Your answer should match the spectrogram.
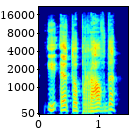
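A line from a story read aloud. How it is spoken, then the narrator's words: Exclaiming. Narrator (Russian): воскликнула она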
